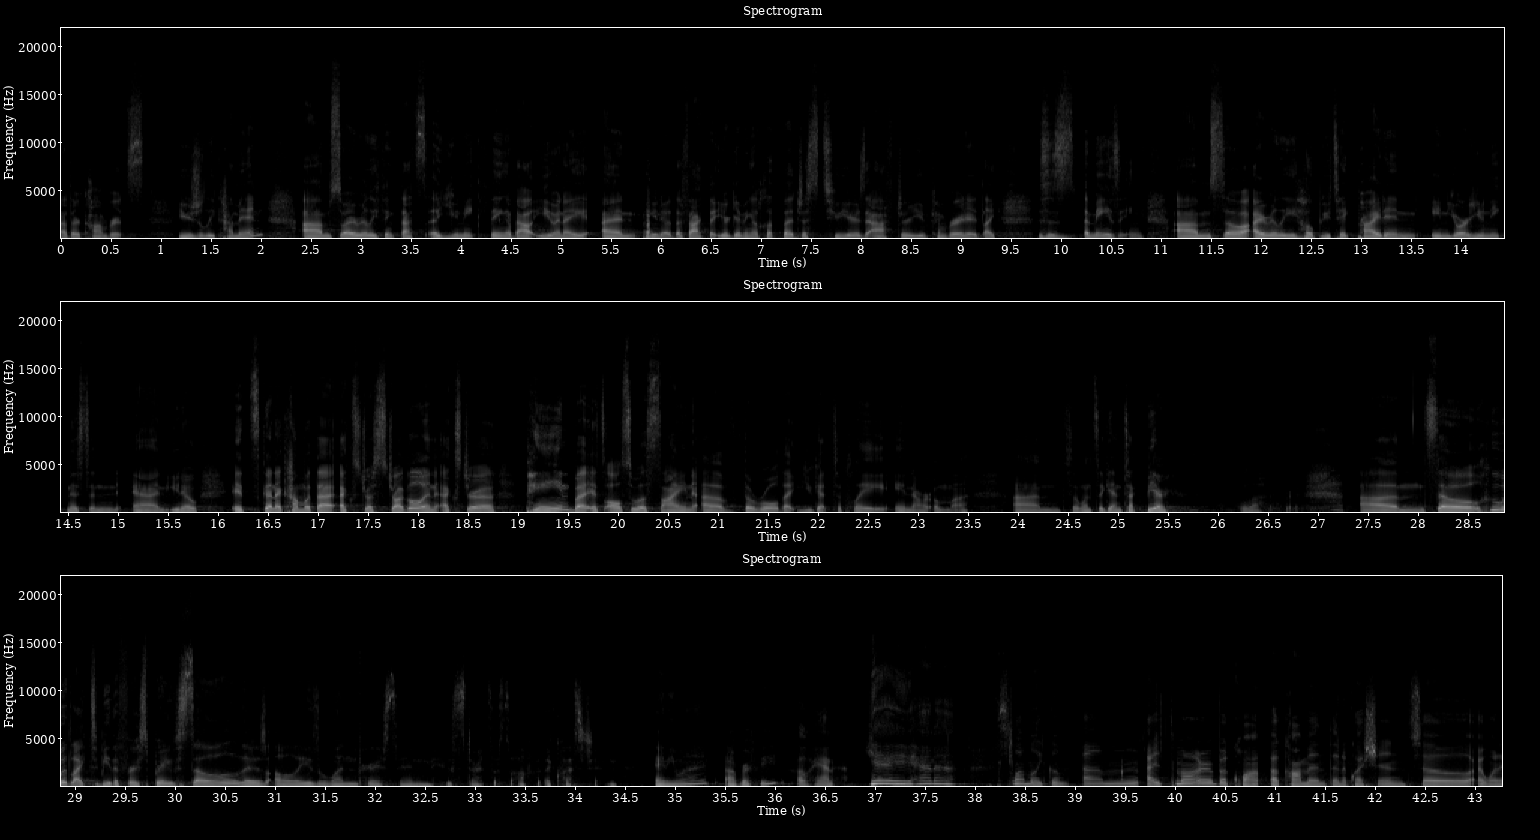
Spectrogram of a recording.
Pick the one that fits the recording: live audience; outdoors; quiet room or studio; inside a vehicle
live audience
